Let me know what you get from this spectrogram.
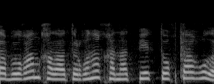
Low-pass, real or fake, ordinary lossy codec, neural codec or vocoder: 7.2 kHz; real; AAC, 32 kbps; none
